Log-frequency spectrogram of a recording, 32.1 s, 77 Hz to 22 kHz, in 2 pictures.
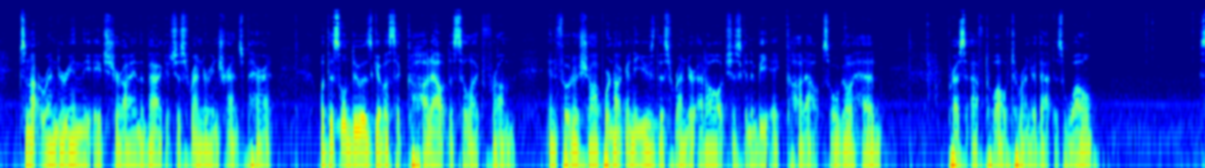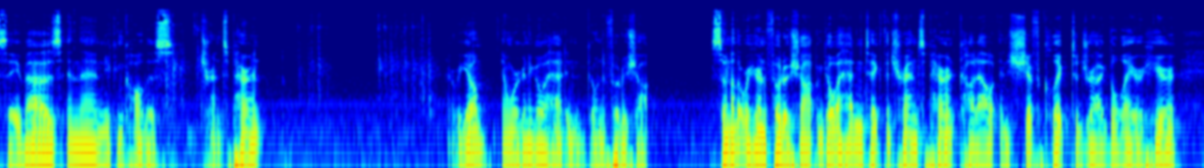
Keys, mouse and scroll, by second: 2.6 click, 11.3 z, 12.5 F12, 15.2 click, 15.9 click, 16.9 click, 17.5 click, 18.7 r, 20.1-21.5 typing, 21.6 Return, 22.7 click, 25.1 space, 27.8 click, 29.7-31.4 shift+drag.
